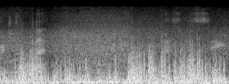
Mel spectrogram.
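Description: Strong wind buffeting the phone's microphone in loud, uneven gusts, mixed with surf breaking on the beach.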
